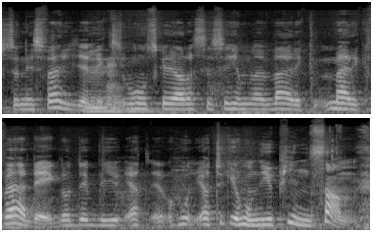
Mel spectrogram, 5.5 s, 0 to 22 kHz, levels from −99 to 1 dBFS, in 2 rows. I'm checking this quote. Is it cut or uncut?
uncut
